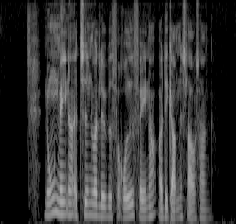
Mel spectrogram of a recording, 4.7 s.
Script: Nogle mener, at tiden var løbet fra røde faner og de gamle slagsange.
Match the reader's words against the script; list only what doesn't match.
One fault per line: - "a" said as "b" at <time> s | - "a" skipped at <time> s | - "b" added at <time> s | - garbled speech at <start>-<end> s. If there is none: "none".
none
